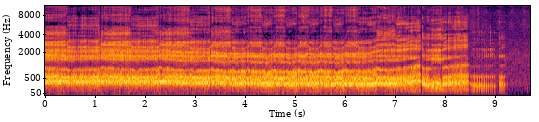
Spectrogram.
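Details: Canelo, a male red howler monkey rescued from animal trafficking, howls as loudly as he can to mark territory at his new home, Send Verde Animal Refuge in Bolivia; a continuous, loud, rough roaring howl that holds for about eight seconds, then stops abruptly.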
